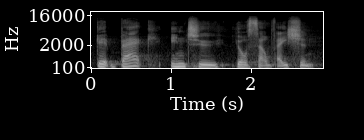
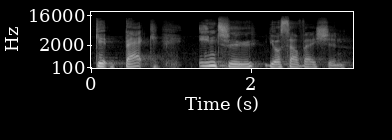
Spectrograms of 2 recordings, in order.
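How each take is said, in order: First: Said in the usual way. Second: Louder BACK after a long pause, then into your salvation; punched repeat. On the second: Shown as a demonstration. Preacher repeating the call to the congregation, stress on back. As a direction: hit back hard, hold, then finish. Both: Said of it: "it's as simple as this".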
